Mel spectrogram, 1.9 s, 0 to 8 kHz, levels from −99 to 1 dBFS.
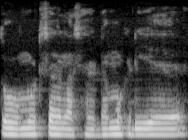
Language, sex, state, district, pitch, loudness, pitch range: Rajasthani, male, Rajasthan, Churu, 125 Hz, -20 LUFS, 125-130 Hz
